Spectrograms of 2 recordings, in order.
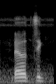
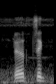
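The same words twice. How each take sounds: Both takes have the same delivery.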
